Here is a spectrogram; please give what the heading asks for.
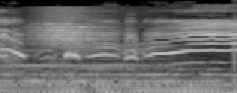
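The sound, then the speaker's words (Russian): An infant cries desperately far away on the other side of a ship, behind many doors, in high, wavering wails that rise, break and resume. “Плакал ребенок. Где-то далеко, на другом конце корабля, за многими дверями отчаянно плакал,”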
